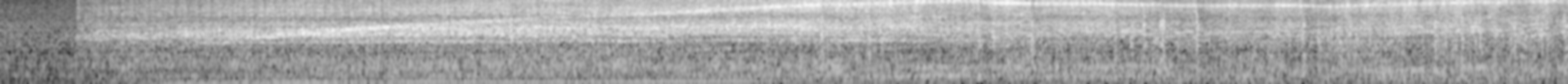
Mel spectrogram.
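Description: Tracked armoured vehicle driving off, starting about half a second in: the engine note rises as it accelerates, and a high whine climbs steadily in pitch for several seconds, then holds.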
